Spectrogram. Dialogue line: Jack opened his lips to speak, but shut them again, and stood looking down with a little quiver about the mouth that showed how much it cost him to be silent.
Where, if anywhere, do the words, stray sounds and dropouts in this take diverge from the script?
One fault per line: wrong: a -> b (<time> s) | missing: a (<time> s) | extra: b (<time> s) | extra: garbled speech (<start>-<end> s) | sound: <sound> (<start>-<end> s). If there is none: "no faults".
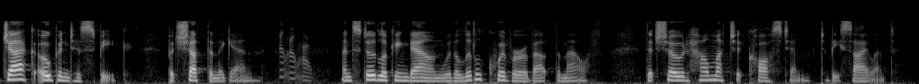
missing: lips to (0.8 s)
sound: chirp (2.8-3.2 s)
